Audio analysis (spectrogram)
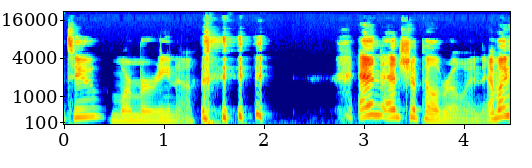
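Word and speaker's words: Chappell Roan: the way is it Chappelle Rowan or Chapel Rowan Rowan it's George versus a pulling who's going to get it who's who's winning who's getting it Chapel rone oh okay pronounced like Chapel oh okay okay it's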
